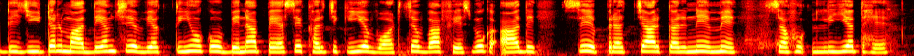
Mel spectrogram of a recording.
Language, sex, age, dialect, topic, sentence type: Hindi, female, 18-24, Kanauji Braj Bhasha, banking, statement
